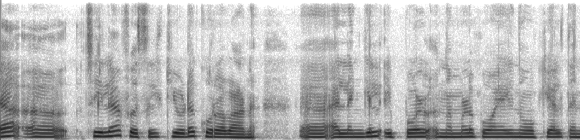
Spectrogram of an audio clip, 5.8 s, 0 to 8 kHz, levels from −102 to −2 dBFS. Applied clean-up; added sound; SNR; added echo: none; none; none; none.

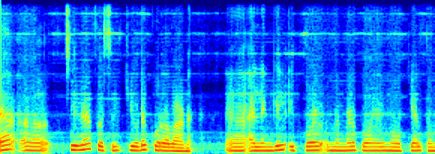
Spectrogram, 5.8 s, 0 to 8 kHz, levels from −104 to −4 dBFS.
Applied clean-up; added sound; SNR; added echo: neural separator model SepFormer DNS4.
